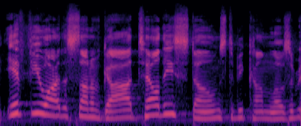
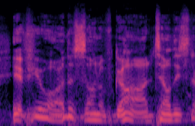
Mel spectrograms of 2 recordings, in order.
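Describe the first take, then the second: First: Said in the usual way. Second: Deep, menacing devil voice; devil's voice. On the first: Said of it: "it's the devil, so it probably sounded more like". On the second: Shown as a demonstration. Pastor to congregation, reading the devil's line in a deep devil voice. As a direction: growl it low like the devil. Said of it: "so it probably sounded more like".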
